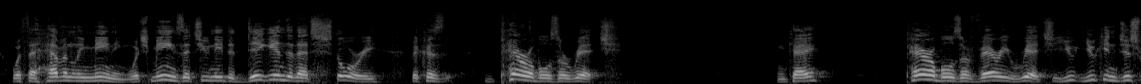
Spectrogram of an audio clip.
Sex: male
